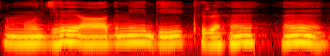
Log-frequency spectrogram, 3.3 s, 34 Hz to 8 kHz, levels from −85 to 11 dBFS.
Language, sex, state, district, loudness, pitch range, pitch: Hindi, male, Uttar Pradesh, Jalaun, -24 LUFS, 115-125 Hz, 120 Hz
